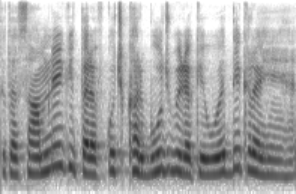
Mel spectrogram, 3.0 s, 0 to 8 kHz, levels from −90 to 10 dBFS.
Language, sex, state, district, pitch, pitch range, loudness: Hindi, female, Uttar Pradesh, Jyotiba Phule Nagar, 225 Hz, 210-250 Hz, -16 LUFS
